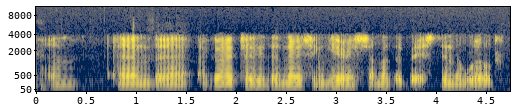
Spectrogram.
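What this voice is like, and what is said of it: South African accent. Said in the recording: “As you can hear from my accent, I'm originally from South Africa.”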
